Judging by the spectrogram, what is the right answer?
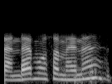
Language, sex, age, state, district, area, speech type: Hindi, female, 45-60, Uttar Pradesh, Ghazipur, rural, conversation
